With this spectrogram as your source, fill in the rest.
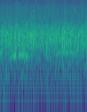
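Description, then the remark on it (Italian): Steady applause from a theatre audience at the Teatro Franco Parenti in Milan, a dense wash of many hands clapping at a constant loudness with a few sharper claps standing out, and a faint voice threading through underneath. “Ma soprattutto continuate questo applauso per voi che avete riempito le serate qui al Teatro Franco Parenti.”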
